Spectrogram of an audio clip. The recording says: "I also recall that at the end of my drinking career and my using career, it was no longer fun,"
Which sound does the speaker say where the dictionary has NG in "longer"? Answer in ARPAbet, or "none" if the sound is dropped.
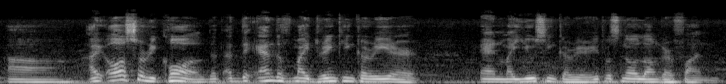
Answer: NG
